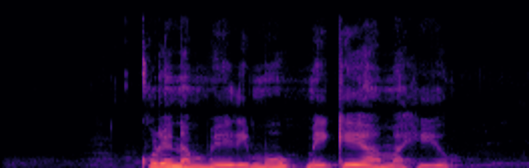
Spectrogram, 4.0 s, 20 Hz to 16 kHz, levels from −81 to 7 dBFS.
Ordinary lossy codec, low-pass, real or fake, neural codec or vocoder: none; 14.4 kHz; fake; vocoder, 44.1 kHz, 128 mel bands every 512 samples, BigVGAN v2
